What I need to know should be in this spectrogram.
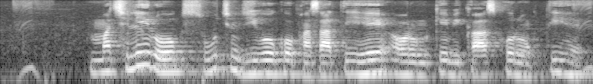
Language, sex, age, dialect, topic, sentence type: Hindi, male, 36-40, Kanauji Braj Bhasha, agriculture, statement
